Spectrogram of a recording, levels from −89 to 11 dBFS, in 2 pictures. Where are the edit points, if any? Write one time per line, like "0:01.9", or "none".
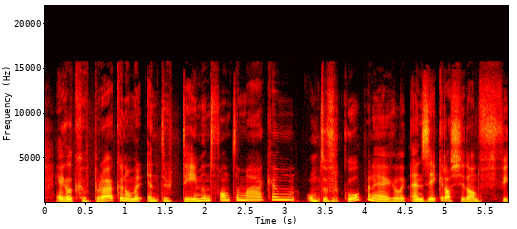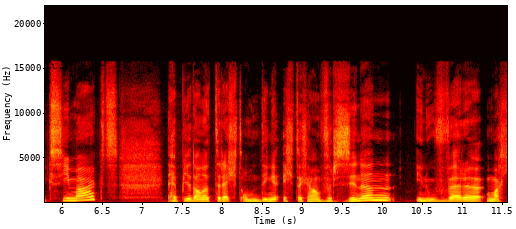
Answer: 0:04.5
0:07.3

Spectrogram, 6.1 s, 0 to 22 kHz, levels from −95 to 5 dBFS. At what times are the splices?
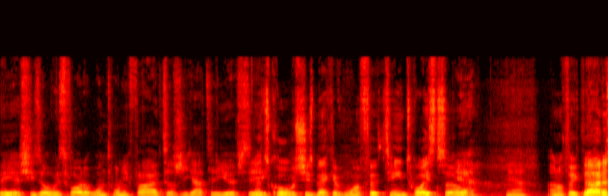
0:04.4

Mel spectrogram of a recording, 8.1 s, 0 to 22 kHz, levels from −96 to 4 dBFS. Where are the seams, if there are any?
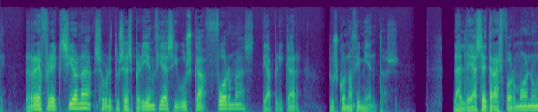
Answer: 0:06.6

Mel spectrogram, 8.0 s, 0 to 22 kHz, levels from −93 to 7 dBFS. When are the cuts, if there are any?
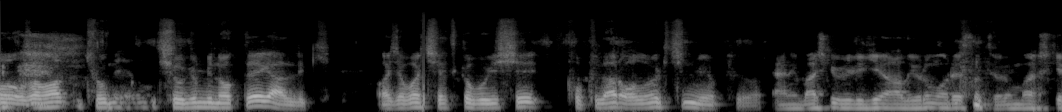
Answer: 0:04.1
0:05.8

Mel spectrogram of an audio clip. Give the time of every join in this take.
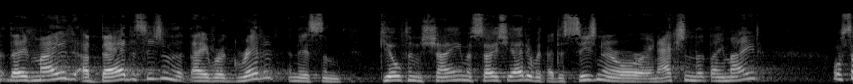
0:05.4

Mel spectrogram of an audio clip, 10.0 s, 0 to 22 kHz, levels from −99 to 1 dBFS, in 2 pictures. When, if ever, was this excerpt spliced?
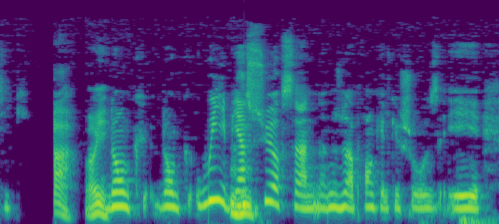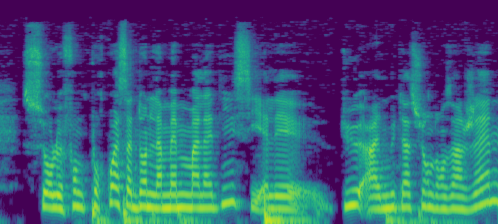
none

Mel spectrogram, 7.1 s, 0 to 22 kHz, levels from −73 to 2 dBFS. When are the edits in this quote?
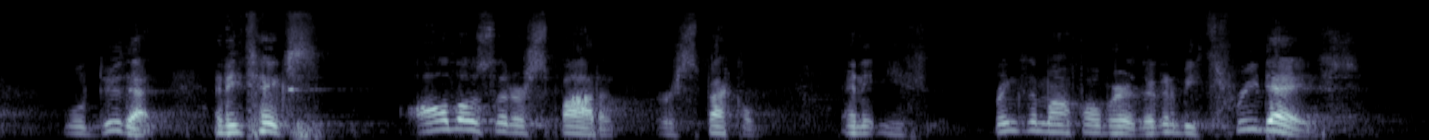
0:04.4

